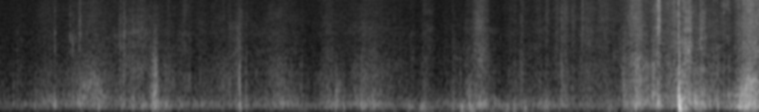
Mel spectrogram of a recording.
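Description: Rustling of a winter jacket against the body-worn camera, with scattered small handling clicks. It grows louder near the end, with a sharp knock shortly before the close.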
